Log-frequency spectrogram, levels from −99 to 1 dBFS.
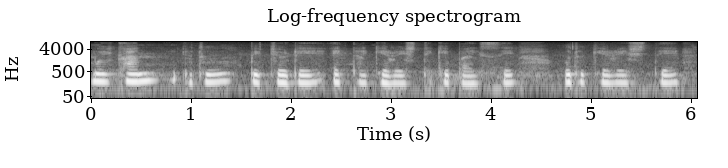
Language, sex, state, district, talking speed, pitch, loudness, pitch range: Nagamese, female, Nagaland, Dimapur, 120 wpm, 190 Hz, -18 LUFS, 180-195 Hz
